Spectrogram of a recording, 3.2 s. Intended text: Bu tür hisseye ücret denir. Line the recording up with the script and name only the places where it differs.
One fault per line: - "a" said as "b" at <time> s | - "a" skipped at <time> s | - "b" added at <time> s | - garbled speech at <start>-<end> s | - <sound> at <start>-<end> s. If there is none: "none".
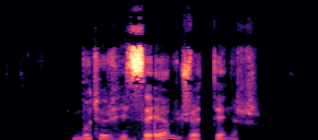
- dropout at 1.5-1.5 s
